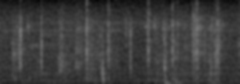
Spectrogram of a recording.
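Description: Near silence with faint, scattered clicks of a computer keyboard.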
